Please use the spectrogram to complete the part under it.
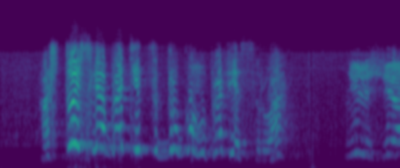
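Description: A woman speaks cheerfully nearby.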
